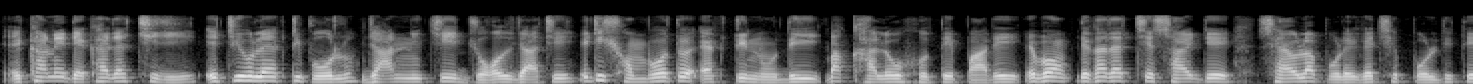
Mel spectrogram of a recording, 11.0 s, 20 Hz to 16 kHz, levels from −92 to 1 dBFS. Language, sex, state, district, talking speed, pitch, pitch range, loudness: Bengali, male, West Bengal, Jhargram, 155 wpm, 145 Hz, 130-160 Hz, -20 LUFS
